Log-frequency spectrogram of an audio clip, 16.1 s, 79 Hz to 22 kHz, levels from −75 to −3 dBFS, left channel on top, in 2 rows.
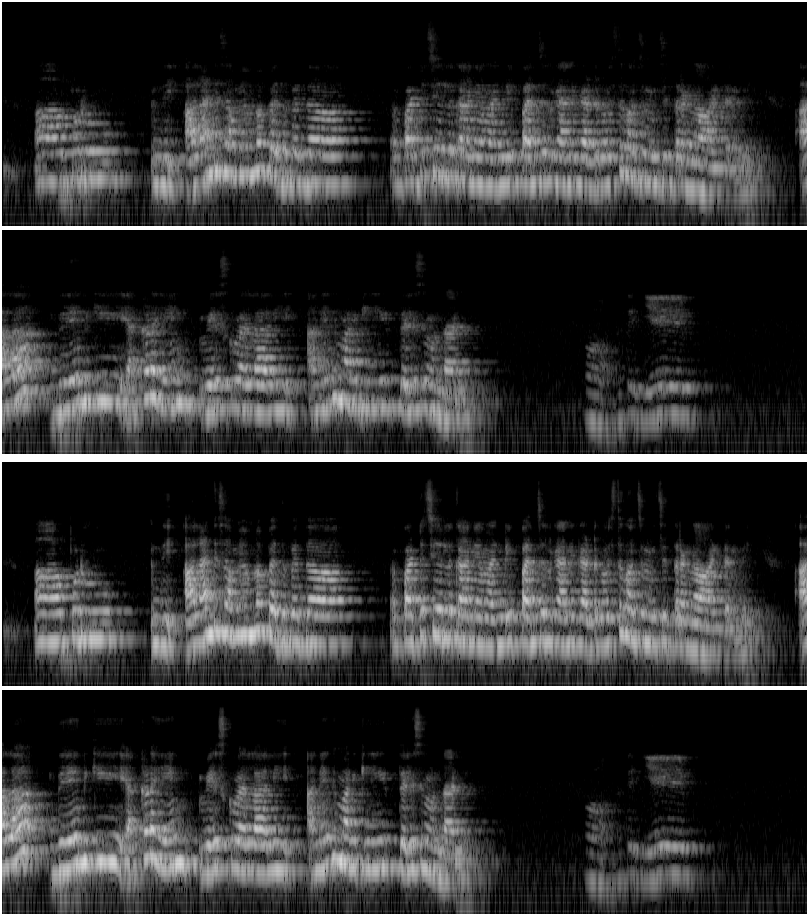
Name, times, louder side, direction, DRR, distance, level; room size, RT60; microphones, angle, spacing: voice 1, 0.3-1.1 1.5-3.4 3.9-7.5 8.0-12.7, right 4 dB, 80° right, 4 dB, 0.4 m, -27 dB
voice 2, 13.9-15.0, right 2 dB, ahead, -2 dB, 0.3 m, -41 dB
2.3 x 2.0 x 2.8 m, 0.72 s
head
